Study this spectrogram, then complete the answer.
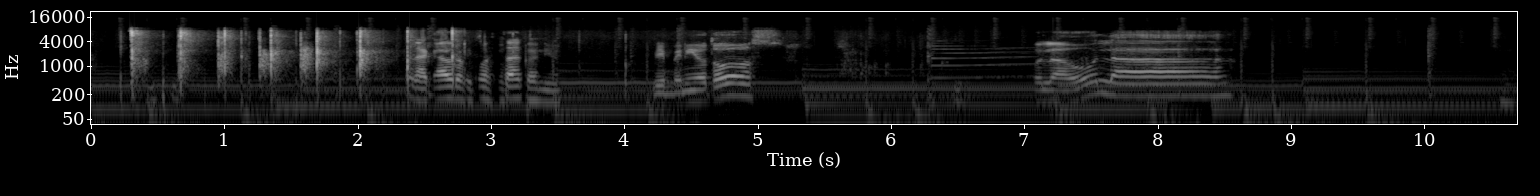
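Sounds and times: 
audience claps: 0.0 - 2.9
speech: 2.4 - 5.4, 7.1 - 8.7.

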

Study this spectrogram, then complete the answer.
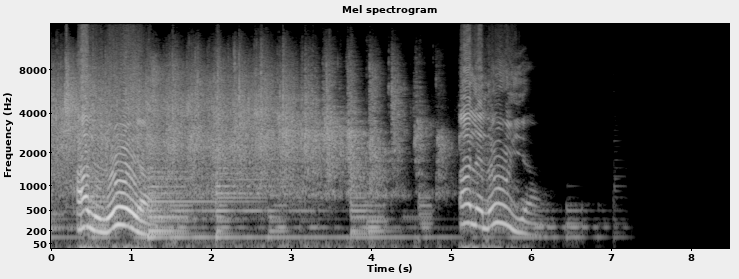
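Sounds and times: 
audience applause: 0.0 - 5.7
speech: 0.3 - 1.5, 5.1 - 6.2.

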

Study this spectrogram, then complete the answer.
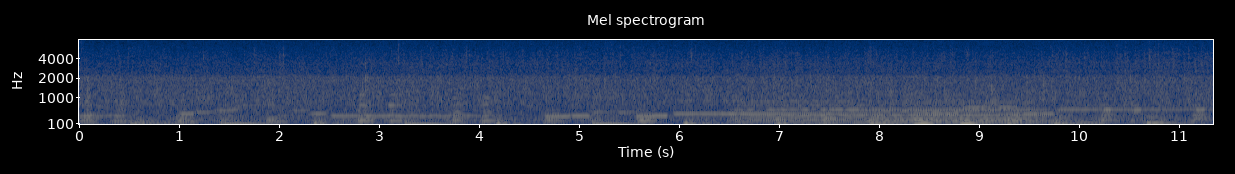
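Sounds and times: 
oldies music playing in another room: 0.0 - 11.3
soft hiss: 0.0 - 11.3.

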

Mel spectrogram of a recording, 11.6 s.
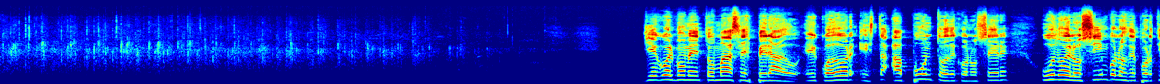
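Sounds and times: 
crowd applauding: 0.0 - 5.2
speech: 6.5 - 11.5.

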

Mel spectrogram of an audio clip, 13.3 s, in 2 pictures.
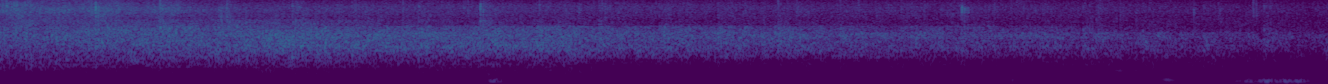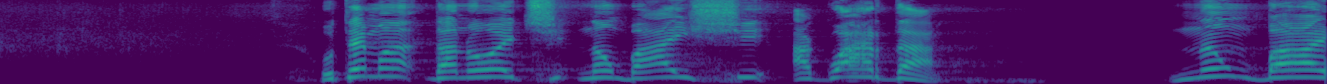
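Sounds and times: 
audience applauding: 0.0 - 7.6
speech: 8.2 - 11.4, 12.5 - 13.2.

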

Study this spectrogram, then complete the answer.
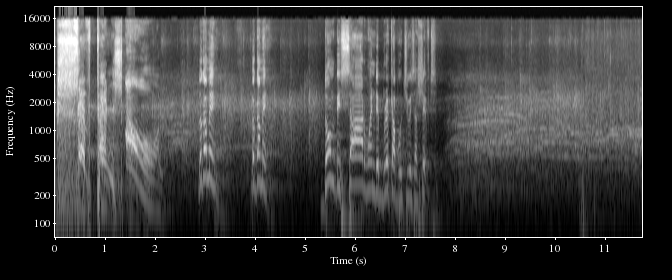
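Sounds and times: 
speech: 0.4 - 4.4, 5.3 - 7.7
large audience clapping: 1.6 - 6.0, 8.0 - 11.7.

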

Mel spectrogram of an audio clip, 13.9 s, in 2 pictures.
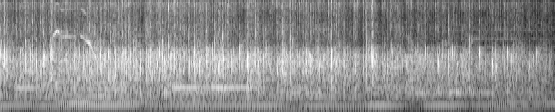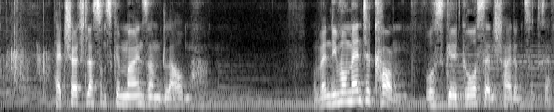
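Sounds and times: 
crowd clapping: 0.0 - 8.3
speech: 7.6 - 9.6, 10.9 - 13.8.

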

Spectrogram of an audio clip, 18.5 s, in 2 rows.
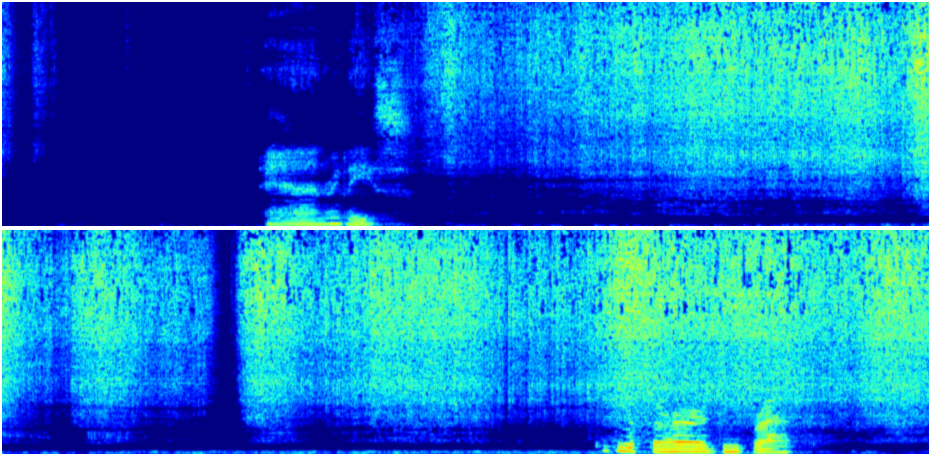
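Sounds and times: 
speech: 2.6 - 4.1, 15.4 - 17.3
rain stick mimicking gentle rainfall: 4.1 - 18.5.

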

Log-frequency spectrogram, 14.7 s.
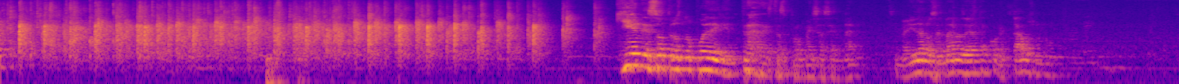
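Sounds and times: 
audience clapping: 0.0 - 7.7
speech: 7.8 - 13.2.

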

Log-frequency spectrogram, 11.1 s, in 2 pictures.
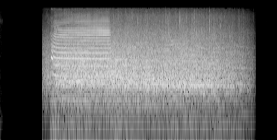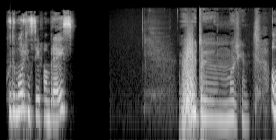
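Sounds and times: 
applause: 0.8 - 5.1
speech: 5.7 - 7.1, 9.1 - 11.0.

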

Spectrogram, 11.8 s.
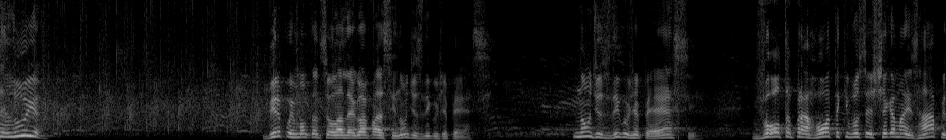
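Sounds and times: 
applause: 0.0 - 4.9
speech: 3.4 - 6.2, 7.2 - 8.8, 9.4 - 11.8.

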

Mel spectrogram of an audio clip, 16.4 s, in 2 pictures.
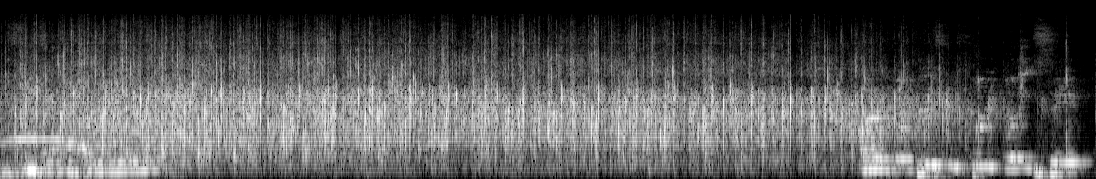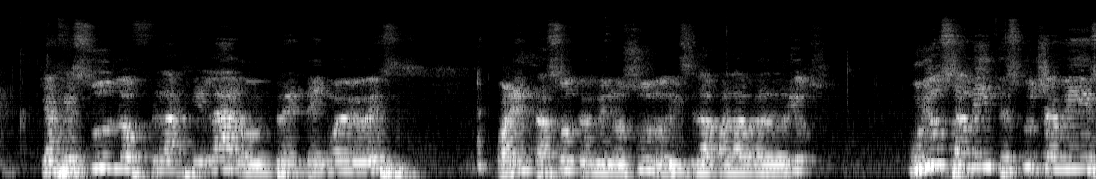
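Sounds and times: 
audience applause: 0.0 - 8.4
speech: 7.9 - 16.4.

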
